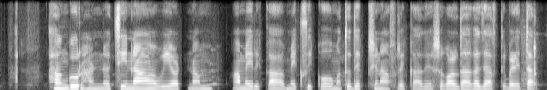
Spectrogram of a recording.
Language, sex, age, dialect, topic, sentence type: Kannada, female, 41-45, Northeastern, agriculture, statement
